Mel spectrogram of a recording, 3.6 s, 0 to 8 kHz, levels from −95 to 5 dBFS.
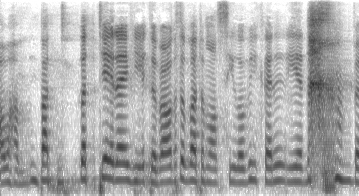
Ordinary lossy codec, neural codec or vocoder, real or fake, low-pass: none; codec, 16 kHz, 0.8 kbps, ZipCodec; fake; none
